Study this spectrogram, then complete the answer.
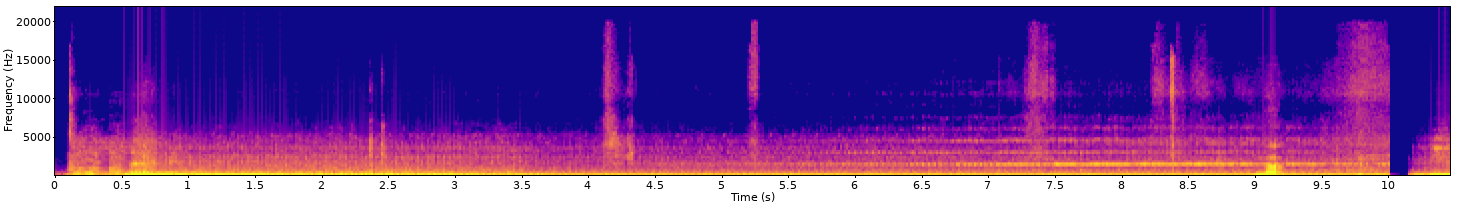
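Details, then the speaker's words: Jaguar XE Ingenium diesel after fuel filter replacement: brief crank, catches, settles into steady idle; faint high whistle comes and fades, attributed to water at the radiator; no errors, runs fine. "c'est bon c'est de l'eau que c'était mis au niveau du radiateur donc ça c'est réglé c'était rien là la voiture tourne bien elle a son régime pas d'erreur au niveau du truc"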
